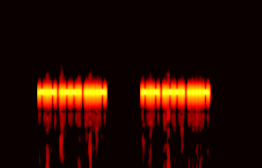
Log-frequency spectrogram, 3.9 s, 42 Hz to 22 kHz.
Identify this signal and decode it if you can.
Morse code, heard as a keyed tone, about 46 wpm, 700 Hz. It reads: KP4 KP4
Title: USA Call Sign Prefixes - Repeated 2x - 45wpm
